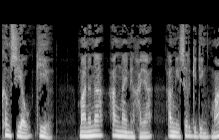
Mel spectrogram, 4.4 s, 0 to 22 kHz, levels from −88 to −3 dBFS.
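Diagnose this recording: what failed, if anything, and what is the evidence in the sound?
The failure sits at the codec stage and runs through the whole speech clip. Nothing is present above 10.5 kHz, a hard ceiling that a high-bitrate MP3 would not impose, and the sound carries the artefacts of heavy MP3 quantisation. This is likely low-bitrate audio saved at a high bitrate: the cut-off fits a first MP3 pass at around 40 kbit/s, later re-encoded at roughly 256 kbit/s, which preserved that damage but could not restore the missing detail.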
